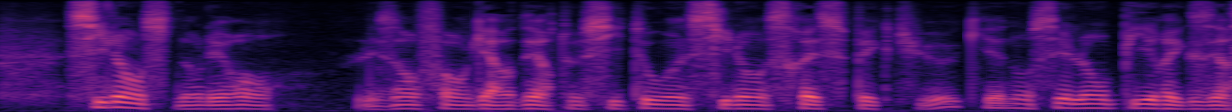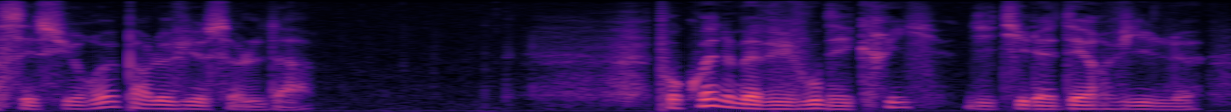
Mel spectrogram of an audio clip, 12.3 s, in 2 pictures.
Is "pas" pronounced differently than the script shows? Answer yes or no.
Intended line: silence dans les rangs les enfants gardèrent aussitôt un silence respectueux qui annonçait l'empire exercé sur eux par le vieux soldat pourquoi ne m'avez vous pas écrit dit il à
yes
